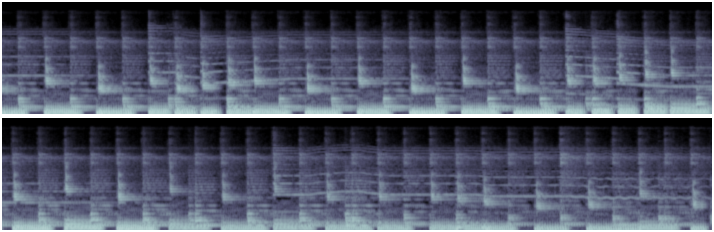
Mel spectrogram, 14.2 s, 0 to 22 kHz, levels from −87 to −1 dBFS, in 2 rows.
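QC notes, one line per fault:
Nothing here to flag, since no faults turned up anywhere in the audio.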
